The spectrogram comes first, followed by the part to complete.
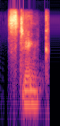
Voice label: "stink", Indian

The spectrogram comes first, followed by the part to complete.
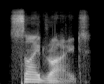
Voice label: "siderite", British

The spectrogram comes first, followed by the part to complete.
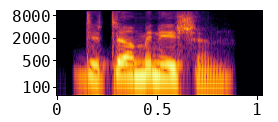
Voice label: "determination", Indian

